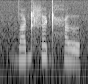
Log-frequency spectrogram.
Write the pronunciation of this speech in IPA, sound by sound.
dˤ ə ɖ ɬ ɐ ɖ ħ ə

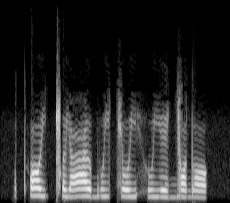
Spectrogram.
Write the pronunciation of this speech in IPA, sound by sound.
tʼ ɔ j ǁ ə j ʕ ə b u j c o j h u j e ɟ ɔ d ɔ

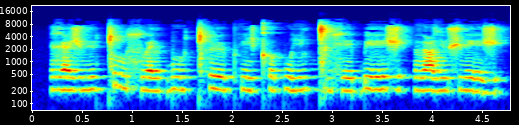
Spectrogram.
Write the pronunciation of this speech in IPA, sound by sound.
ɣ æ ʒ ð y ǀ u sʷ æ l ɓ u ǀʰ ø pʰ ĩ ʒ kʰ o p w i l ɡ͡ǀ i x e ɓ e ʒ | ð ɑ z y ʃ ð e ʒ

